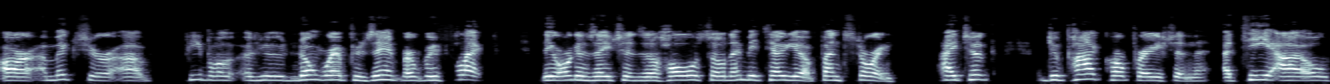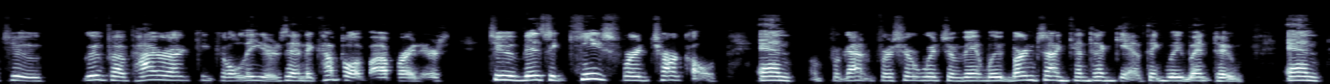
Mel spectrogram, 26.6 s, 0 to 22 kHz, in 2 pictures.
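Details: Dysarthria in an 80-year-old woman with ALS (Lou Gehrig's disease), which also affects her breathing; she says her speech already shows quite a bit of trouble but remains intelligible.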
